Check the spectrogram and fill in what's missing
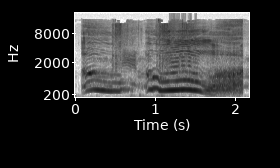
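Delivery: high, loud delighted ooh; thrilled high cry; excited squeal. Real, not acted. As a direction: squeal with joy. Excited reaction to flips.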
